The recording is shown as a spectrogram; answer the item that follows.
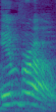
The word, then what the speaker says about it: Mbroh: this is and pronounce your last name bro that's it and it's spelled m-b-r-o-h correct but you can just call me ambro yes and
